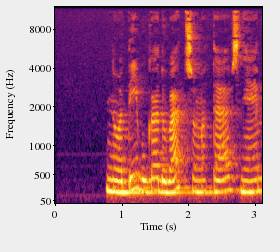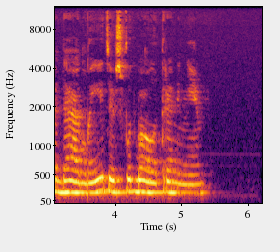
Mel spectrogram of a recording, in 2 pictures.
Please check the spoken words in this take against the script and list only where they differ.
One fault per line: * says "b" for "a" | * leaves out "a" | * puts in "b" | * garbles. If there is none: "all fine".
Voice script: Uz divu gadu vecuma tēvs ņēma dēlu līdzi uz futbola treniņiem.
* says "No" for "Uz"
